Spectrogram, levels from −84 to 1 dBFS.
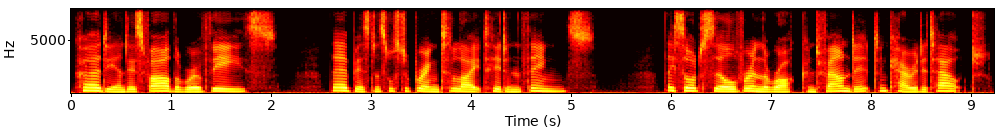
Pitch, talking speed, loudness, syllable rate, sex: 220 Hz, 190 wpm, -18 LUFS, 4.8 syllables/s, female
